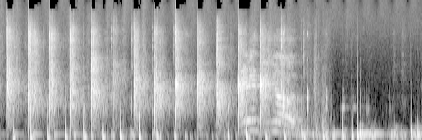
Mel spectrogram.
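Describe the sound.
A steady run of sharp hand claps in tribute to Kobe and his career, about ten in quick regular rhythm, followed by a voice speaking and a few scattered claps continuing underneath toward the end.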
